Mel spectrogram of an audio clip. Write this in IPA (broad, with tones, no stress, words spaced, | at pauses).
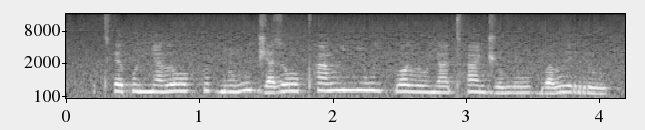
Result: tʰɛ˨pʊ˨ɲã˨ loː˨kʊ˨ ɡ͡bũ˨vu˦d͡ʒa˨zoː˦ pʰã˦vi˦ɲi˦wi˦˨ ɡ͡bɔ˦lu˨jã˨tʰã˦ d͡ʒʊ˨vuː˨ɡʷa˨ βɪ˦ru˨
